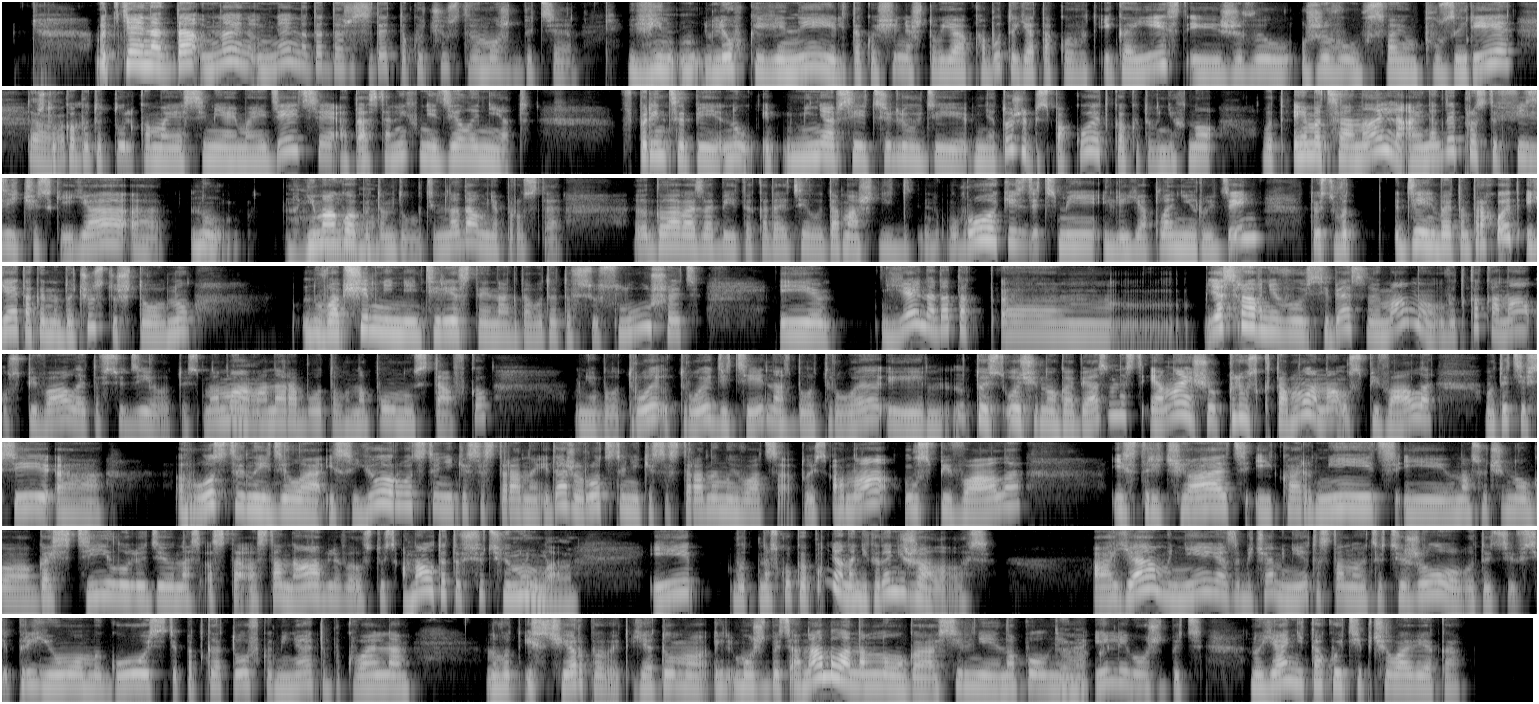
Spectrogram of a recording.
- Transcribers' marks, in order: none
- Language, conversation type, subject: Russian, advice, Как вы переживаете ожидание, что должны сохранять эмоциональную устойчивость ради других?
